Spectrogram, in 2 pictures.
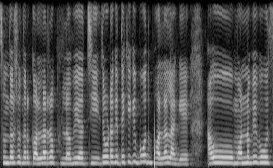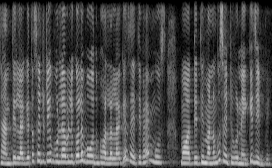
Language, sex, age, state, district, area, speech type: Odia, female, 45-60, Odisha, Kandhamal, rural, spontaneous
